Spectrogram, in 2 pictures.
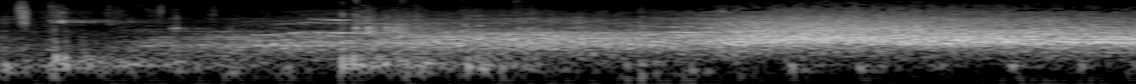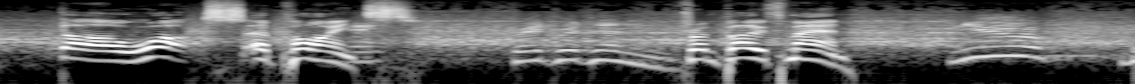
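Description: A large crowd applauds and cheers, growing louder.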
